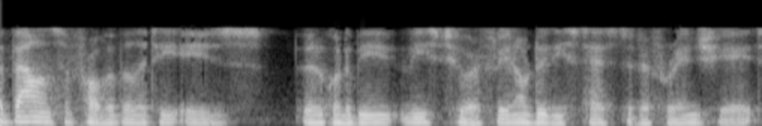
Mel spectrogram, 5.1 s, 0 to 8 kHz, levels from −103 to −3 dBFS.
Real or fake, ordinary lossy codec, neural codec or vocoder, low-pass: fake; AAC, 16 kbps; codec, 16 kHz, about 1 kbps, DyCAST, with the encoder's durations; 7.2 kHz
